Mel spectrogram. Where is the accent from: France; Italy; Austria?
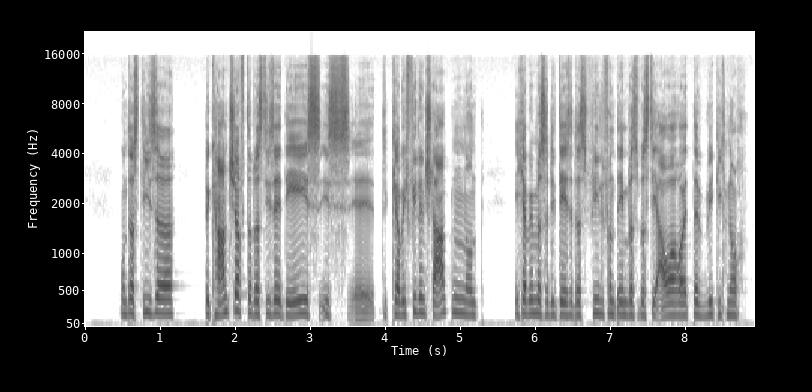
Austria; Graz, Styria; ich bin auch aus Graz, also es hat sicher auch was mit einer gewissen Heimatverbundenheit zu tun.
